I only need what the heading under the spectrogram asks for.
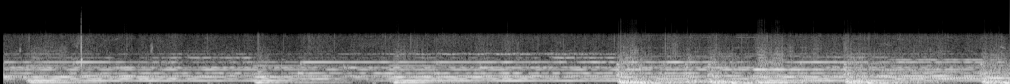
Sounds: Hammond organ, Organ

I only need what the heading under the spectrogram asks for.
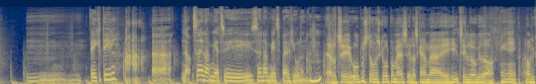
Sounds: Music, Speech

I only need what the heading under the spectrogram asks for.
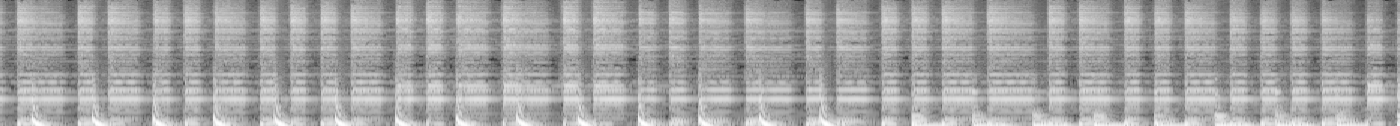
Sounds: Music, Techno, Electronic music, Trance music

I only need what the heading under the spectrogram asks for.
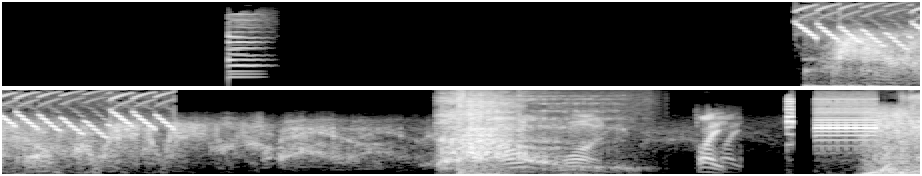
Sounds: Speech

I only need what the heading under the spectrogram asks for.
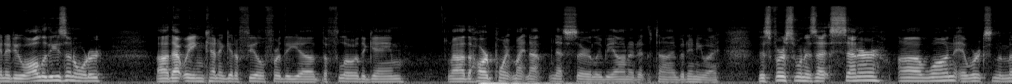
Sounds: Speech

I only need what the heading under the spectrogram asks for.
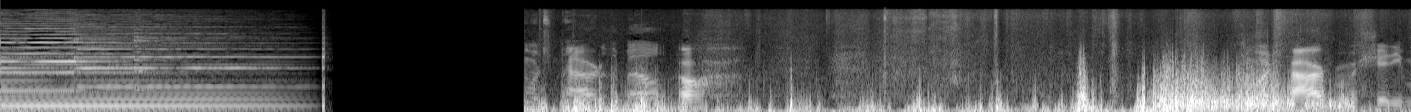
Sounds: Music, Speech

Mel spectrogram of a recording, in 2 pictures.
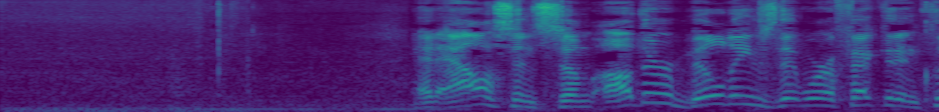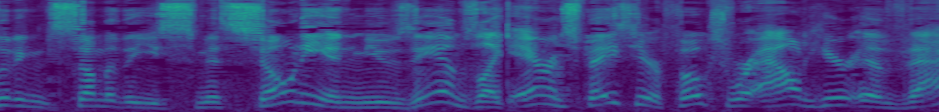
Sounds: Speech

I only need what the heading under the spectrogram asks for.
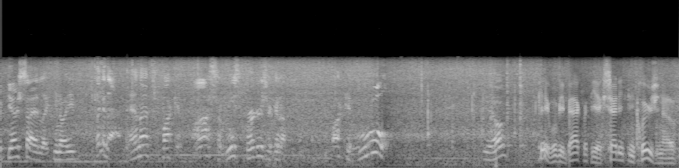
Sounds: Speech

